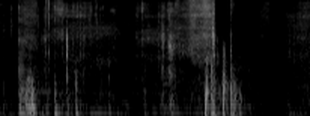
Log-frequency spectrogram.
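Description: Handling of a paper book: soft rustles and a few irregular thumps as pages are turned and the book is moved.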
